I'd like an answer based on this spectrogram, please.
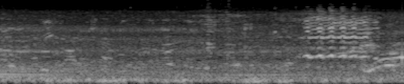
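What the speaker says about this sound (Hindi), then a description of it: "ये बकरियां हैं सारी" Goats bleat at a busy goat market, a few short cries rising near the end over a constant murmur of people talking close by.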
